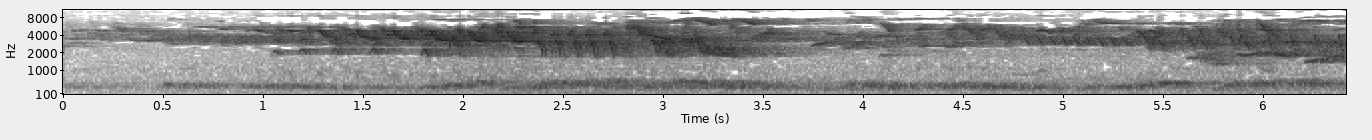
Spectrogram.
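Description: Many small birds chirping and trilling together in a busy morning chorus, fading in over the first second or two.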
